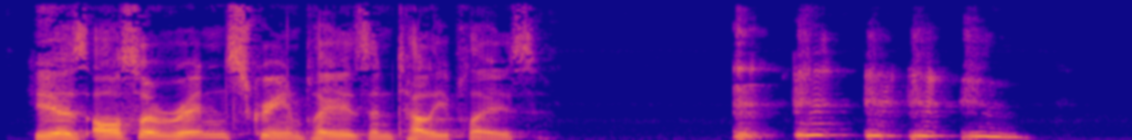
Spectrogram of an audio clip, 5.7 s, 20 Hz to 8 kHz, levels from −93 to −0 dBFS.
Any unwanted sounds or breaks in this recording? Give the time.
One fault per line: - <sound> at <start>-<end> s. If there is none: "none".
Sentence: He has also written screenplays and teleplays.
- throat clearing at 3.7-5.2 s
